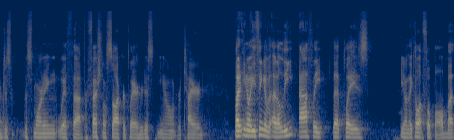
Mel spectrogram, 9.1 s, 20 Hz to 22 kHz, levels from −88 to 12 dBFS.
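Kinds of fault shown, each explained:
Opus voice compression: The speech runs through a low-rate voice coder from start to finish. The damage is plainly audible and fits roughly 16 kbps in hybrid mode. The lower band is coded by linear prediction, and a transform layer handles content above 8 kHz. The full band is kept, so the top end is not simply cut off. The excitation is coded coarsely, which gives the voice a hoarse, slightly robotic edge. The coding works in 20 ms frames.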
